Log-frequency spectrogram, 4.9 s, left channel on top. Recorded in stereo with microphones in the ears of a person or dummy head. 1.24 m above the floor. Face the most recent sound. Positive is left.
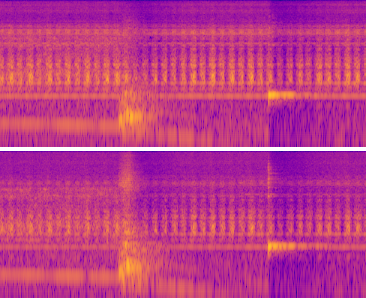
turn(degrees=-70)  # may be behind; listen again after turning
